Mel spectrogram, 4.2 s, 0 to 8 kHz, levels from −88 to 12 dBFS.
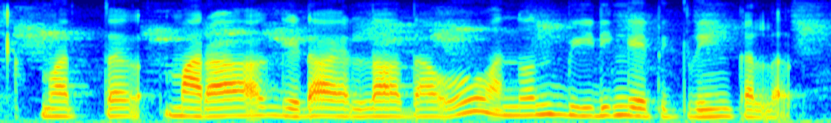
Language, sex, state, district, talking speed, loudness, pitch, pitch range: Kannada, male, Karnataka, Dharwad, 145 wpm, -17 LUFS, 190 Hz, 180-200 Hz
